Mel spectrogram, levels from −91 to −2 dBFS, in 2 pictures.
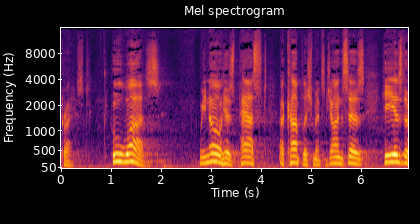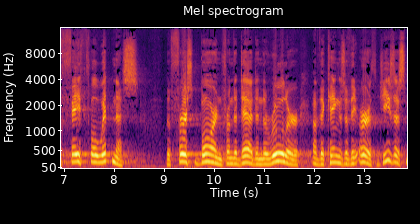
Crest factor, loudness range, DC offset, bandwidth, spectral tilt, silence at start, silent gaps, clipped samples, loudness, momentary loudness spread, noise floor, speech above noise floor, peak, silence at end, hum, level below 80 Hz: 14 dB; 6 LU; under 0.1%; 16 kHz; -5.5 dB/octave; 0 s; none; under 0.1%; -13 LUFS; 14 LU; -44 dBFS; 31 dB; 0 dBFS; 0.05 s; none; -44 dBFS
